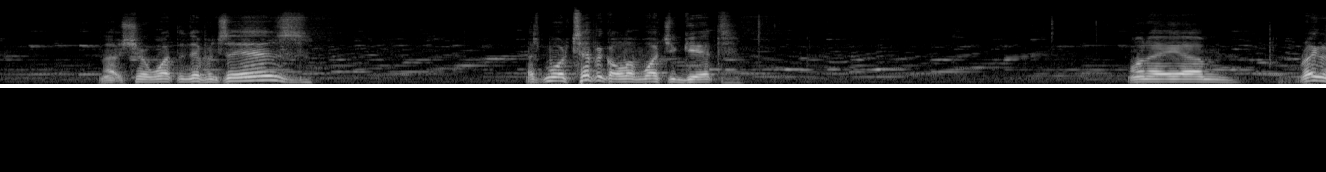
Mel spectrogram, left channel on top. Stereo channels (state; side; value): silent; right; digital silence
